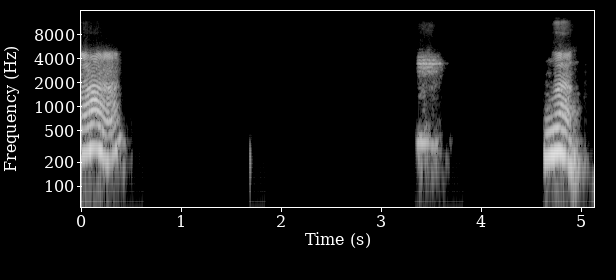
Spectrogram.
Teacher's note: because of the influence of the following k or g, this n becomes velar. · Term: velar nasal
